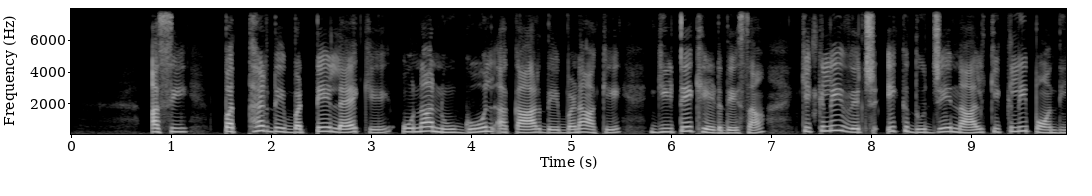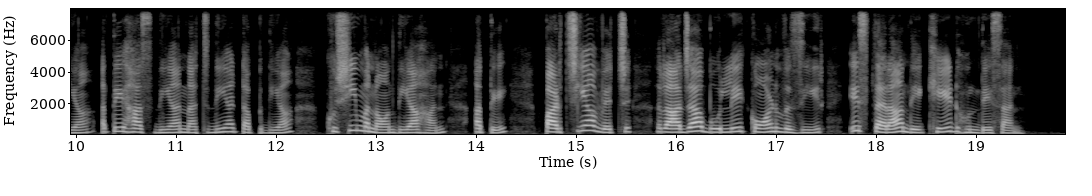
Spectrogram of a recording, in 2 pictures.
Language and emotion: Punjabi, neutral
